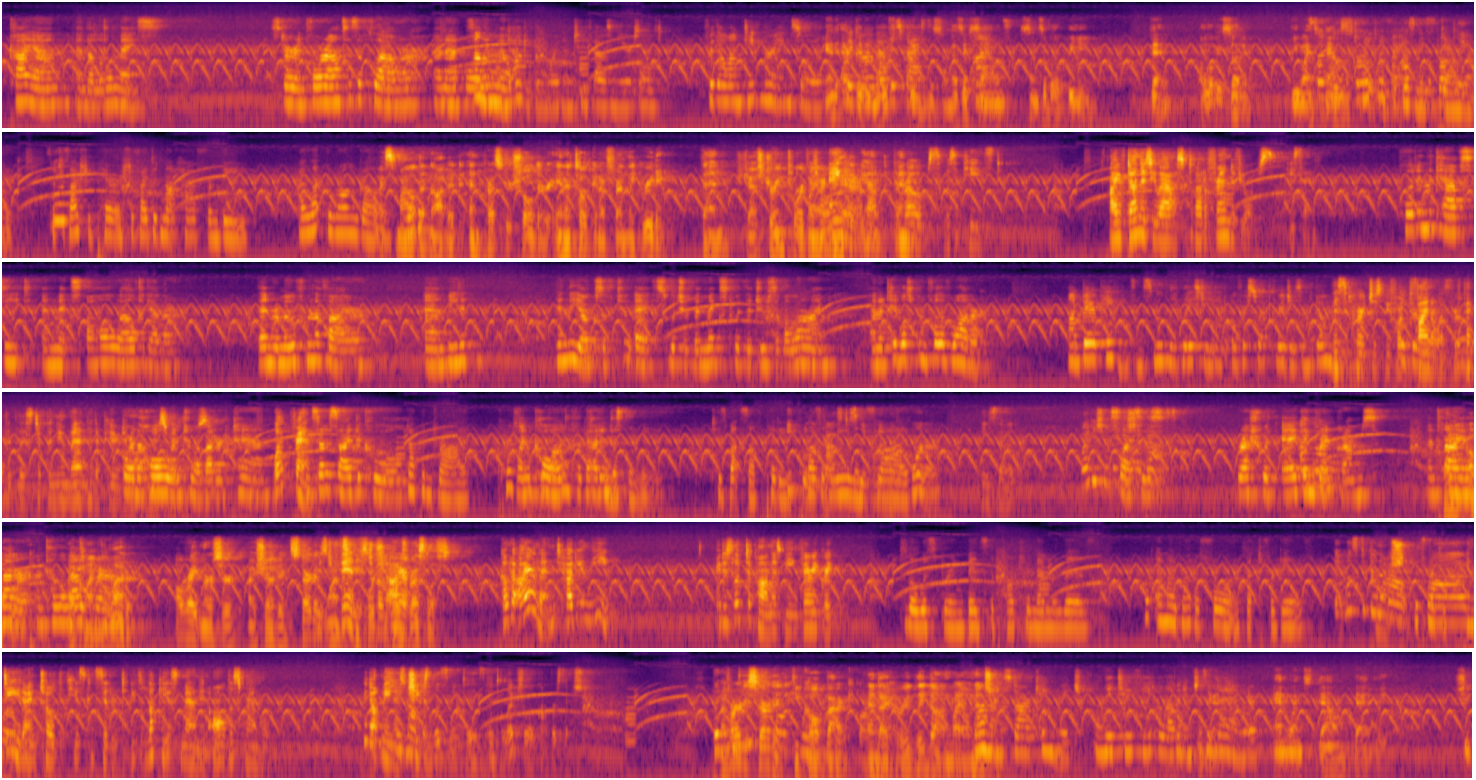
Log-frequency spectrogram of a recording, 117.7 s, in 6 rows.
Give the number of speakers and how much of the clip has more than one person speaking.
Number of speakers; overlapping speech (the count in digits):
7, about 27%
